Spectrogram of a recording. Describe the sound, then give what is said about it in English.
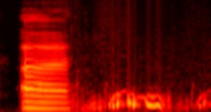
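A short, loud buzzy tone gives way to a run of low, burbling pigeon coos, warbling and rolling at moderate volume. “Sounds like a bubbling cauldron with a pigeon in it.”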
